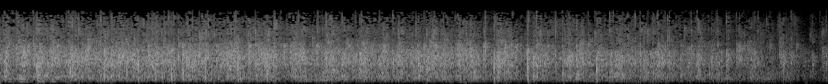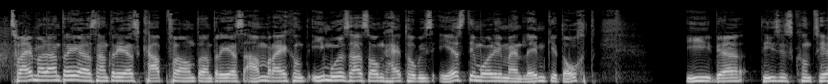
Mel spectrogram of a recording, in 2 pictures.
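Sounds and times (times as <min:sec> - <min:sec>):
audience applause: 0:00.0 - 0:09.2
speech: 0:08.4 - 0:14.5, 0:15.1 - 0:16.5.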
